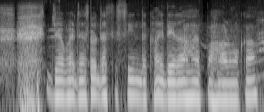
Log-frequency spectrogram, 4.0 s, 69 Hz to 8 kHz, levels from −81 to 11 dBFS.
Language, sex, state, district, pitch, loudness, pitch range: Hindi, male, Rajasthan, Churu, 135 Hz, -15 LUFS, 125-135 Hz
